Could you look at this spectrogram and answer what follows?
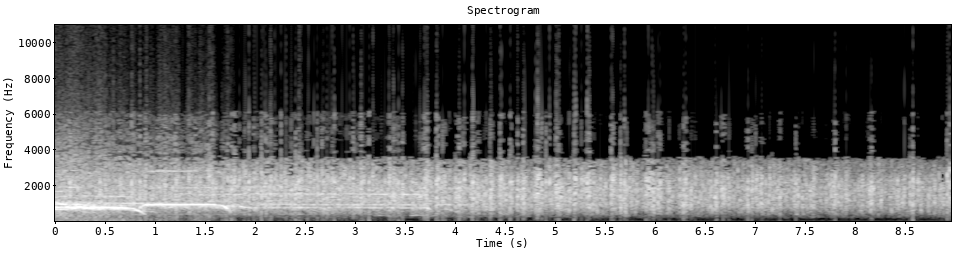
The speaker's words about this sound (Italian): Allora un bacione, un applauso per tutti.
